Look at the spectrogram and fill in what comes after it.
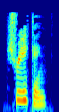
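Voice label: "shrieking", British English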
